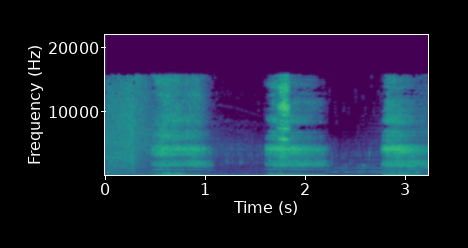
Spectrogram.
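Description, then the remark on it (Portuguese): A person imitates a bear with three loud, breathy huffs and snorts, each a rough, throaty burst of air separated by short pauses. “Ela começa a bufar e fazer barulho de urso.”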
